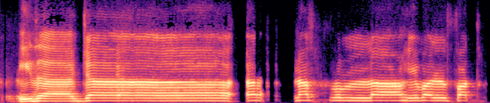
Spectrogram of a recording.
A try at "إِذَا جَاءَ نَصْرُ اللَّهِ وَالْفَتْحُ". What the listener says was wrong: ஜ என்று நிக்க கூடாது, நிக்கிறது பிழை, சேர்க்கணும். இத ஜ நஸ்ருல்லாஹி வல் ஃபத்.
